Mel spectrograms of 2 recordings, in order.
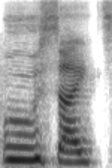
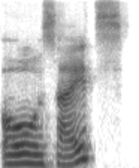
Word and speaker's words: oocytes: It's not oocytes, it's oocytes. Yeah, seriously, guys. Okay, so the process of generating oocytes is oogenesis, right? So spermatogenesis, generating sperm, oogenesis, generating oocytes.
